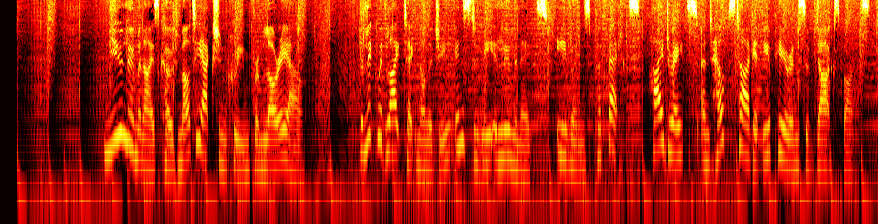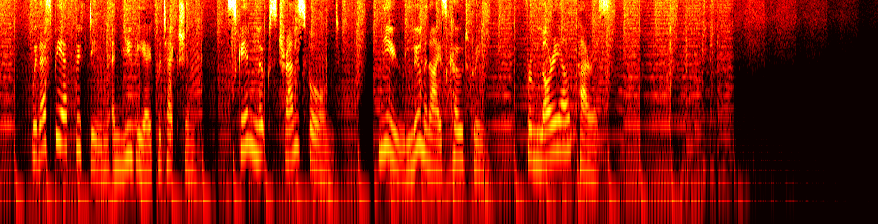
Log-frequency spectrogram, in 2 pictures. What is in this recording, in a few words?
advert; loreal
